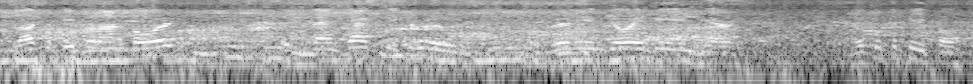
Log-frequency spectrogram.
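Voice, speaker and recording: A man talks at a fairly slow pace with long, frequent pauses. Loud background noise runs behind him. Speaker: solo cruiser. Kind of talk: casual vacation video narration. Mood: cheerful, enthusiastic. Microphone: phone near.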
